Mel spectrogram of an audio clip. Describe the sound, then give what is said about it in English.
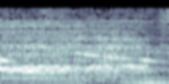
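A police car siren wails loudly and steadily over the rumble of a vehicle engine, sustained throughout, with no one speaking. “A police car. I can see him.”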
